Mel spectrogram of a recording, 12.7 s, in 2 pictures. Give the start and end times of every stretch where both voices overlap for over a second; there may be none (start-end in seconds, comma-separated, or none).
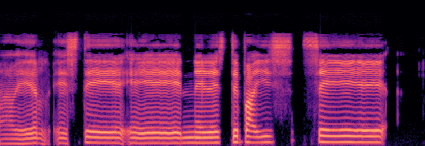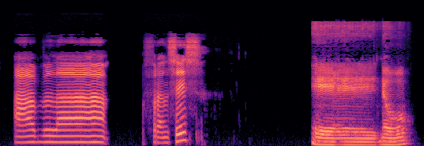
none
